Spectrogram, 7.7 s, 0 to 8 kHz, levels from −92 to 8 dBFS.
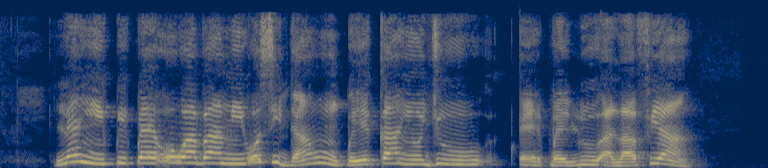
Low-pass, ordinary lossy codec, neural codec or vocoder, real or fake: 7.2 kHz; AAC, 48 kbps; none; real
